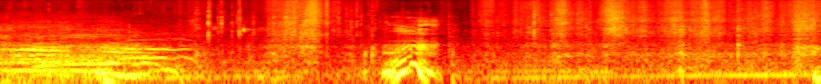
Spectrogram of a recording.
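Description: A man biting into and chewing a bacon, sausage and egg breakfast sandwich on a toasted bun: wet chewing and crunchy mouth noises, with appreciative closed-mouth 'mmm' hums at the start and again about three seconds in. Near the end there is a paper napkin rubbing against his mouth.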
